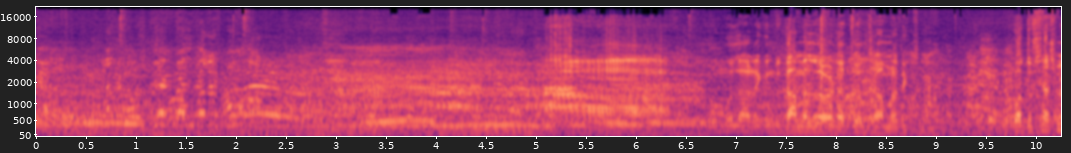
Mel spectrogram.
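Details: Sahiwal bull calves at the Aftabganj cattle market on 16 August 2025, where Dhaka farmers buy stock. Drawn-out, wavering lowing moos rise and fall through the middle seconds over steady crowd chatter and bargaining voices.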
